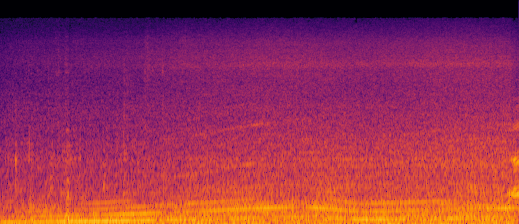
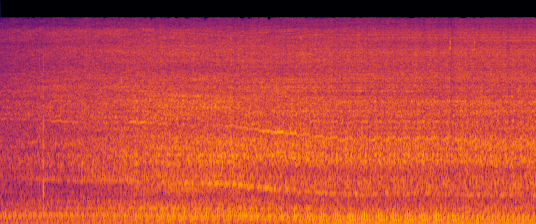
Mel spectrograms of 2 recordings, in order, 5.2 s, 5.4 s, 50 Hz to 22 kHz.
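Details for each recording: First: 2003 Honda Odyssey V6 0-60 run after new plugs replaced counterfeit ones: engine climbs smoothly through the gears under full throttle, no stumble or miss, strong clean pull; misfire fixed. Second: 2003 Honda Odyssey V6 idling with a lumpy ignition misfire after coils were swapped between cylinders; a fuel injector was replaced last year; owner reported shudders on a long trip; a dead coil is found, catalytic converter was glowing red-hot.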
